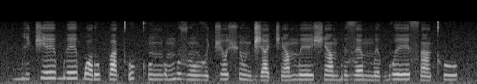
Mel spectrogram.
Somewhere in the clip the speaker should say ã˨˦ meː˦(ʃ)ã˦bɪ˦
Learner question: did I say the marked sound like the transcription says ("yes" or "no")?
yes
